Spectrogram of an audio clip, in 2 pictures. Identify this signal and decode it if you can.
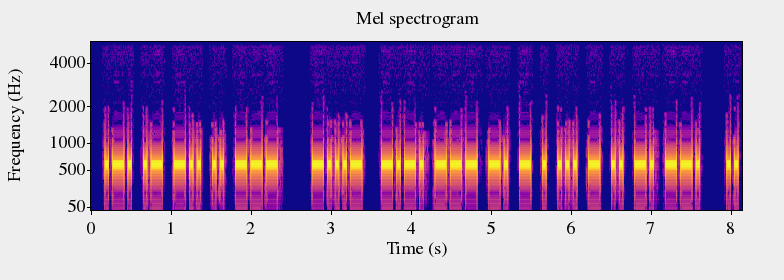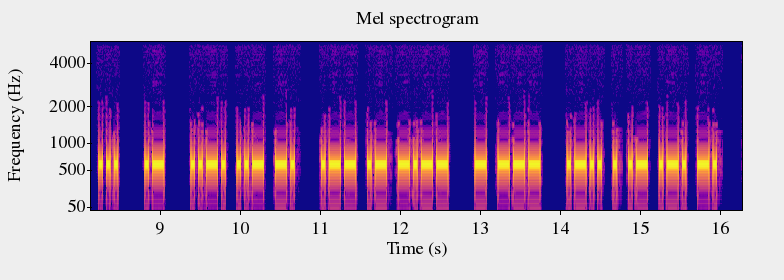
Morse code, heard as a keyed tone, about 25 wpm, 600 Hz. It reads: RADIO <BT> CONTESTING IS A FUN WAY TO LEARN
